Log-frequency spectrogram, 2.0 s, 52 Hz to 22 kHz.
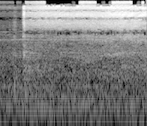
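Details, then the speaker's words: Dental air-water syringe spraying water for an isolated rinse after topical and anesthetic injection for a root canal on tooth number 8: a soft click, then a steady hiss of spraying water. "Cap goes in the needle capper, and now I'm getting ready to do a nice isolated rinse with just water."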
